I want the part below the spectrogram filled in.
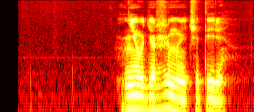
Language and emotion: Russian, neutral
